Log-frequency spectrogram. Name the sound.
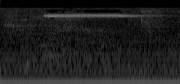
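buzzer sounding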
